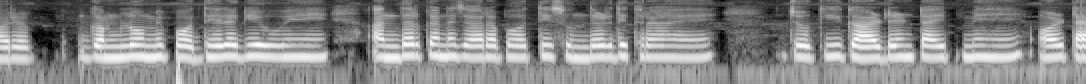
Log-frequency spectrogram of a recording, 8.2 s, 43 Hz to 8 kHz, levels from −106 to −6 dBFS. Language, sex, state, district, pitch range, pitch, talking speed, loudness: Hindi, female, Uttar Pradesh, Lucknow, 230-245 Hz, 235 Hz, 170 wpm, -16 LUFS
